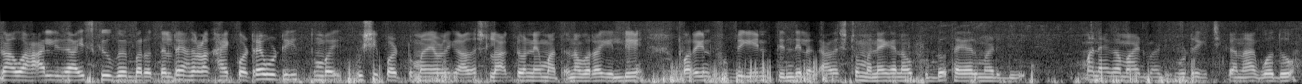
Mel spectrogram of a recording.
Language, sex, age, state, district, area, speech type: Kannada, female, 30-45, Karnataka, Vijayanagara, rural, spontaneous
